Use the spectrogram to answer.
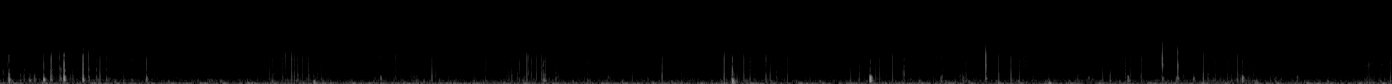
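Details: Bowel sounds (borborygmi) after eating hotdogs following a 10-hour empty stomach: faint low gurgles and irregular soft pops; ordinary digestion.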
